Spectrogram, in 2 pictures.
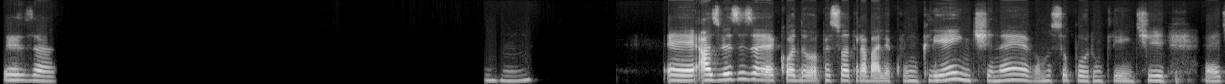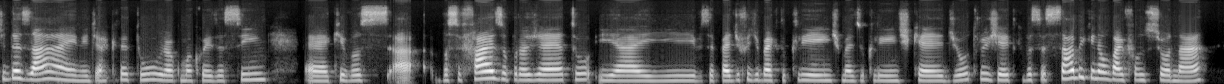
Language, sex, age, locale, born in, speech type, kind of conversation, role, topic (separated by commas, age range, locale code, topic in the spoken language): Portuguese, female, 30-34, pt-BR, Brazil, conversation, podcast, host, Como pedir feedback sem ficar na defensiva?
